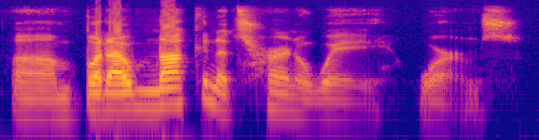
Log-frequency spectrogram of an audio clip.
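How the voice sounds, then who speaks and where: A man co-hosts a casual podcast chat, delivering long, rambling explanations in a dry, deadpan way. His pitch is ordinary and middle. The sound is close and dry, with no room echo. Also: measured pace. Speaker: podcast co-host.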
